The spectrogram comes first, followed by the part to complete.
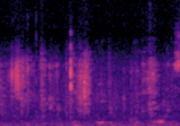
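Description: Faint footsteps of slippers scuffing on a dirt road: a few soft, short pats about a step apart.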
